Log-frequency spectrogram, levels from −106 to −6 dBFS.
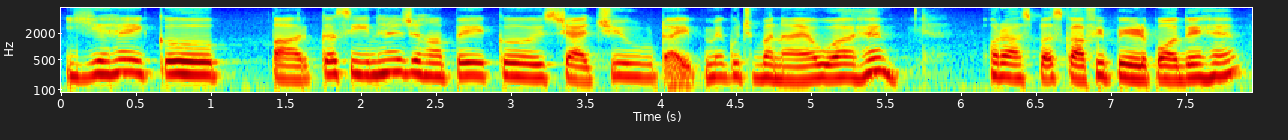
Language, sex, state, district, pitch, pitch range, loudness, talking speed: Hindi, female, Maharashtra, Dhule, 210 Hz, 195-230 Hz, -16 LUFS, 165 wpm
